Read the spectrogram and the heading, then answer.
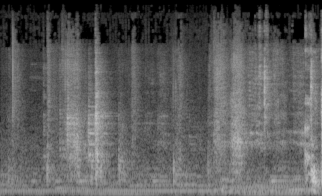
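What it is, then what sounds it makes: LPG gas bottle with liquid gas still inside. A metal LPG gas bottle with liquid gas inside is picked up and shaken in a slosh test. Bursts of bright liquid sloshing swell and fade, mixed with occasional light metallic knocks. The slosh is a normal sign that liquid gas remains in the bottle and gives a rough idea of how much is left, though the test is not pinpoint accurate.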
